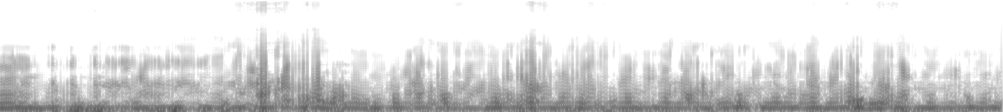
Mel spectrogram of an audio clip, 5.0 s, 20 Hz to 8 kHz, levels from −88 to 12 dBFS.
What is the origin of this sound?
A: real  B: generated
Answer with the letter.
B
